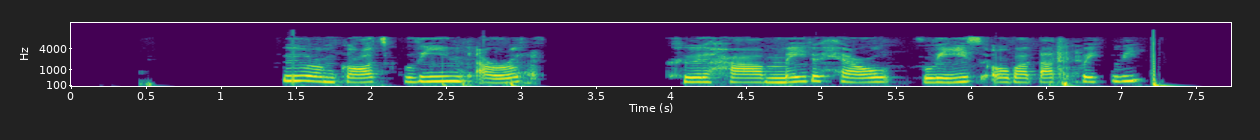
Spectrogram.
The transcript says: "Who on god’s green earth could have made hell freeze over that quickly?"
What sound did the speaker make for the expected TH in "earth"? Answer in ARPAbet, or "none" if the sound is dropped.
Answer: TH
